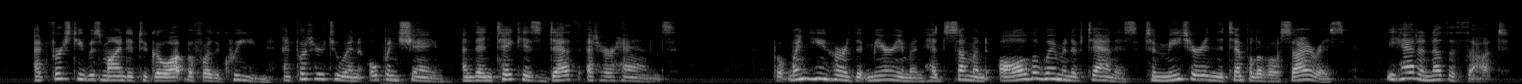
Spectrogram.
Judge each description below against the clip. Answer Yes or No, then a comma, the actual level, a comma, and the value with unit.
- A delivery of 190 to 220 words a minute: Yes, average, 200 wpm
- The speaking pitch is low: No, high, 190 Hz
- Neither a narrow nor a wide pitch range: Yes, average, 4.1 semitones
